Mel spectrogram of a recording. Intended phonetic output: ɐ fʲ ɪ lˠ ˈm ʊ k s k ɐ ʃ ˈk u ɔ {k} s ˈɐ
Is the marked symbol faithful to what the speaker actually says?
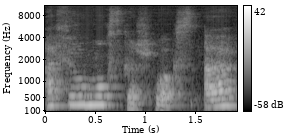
yes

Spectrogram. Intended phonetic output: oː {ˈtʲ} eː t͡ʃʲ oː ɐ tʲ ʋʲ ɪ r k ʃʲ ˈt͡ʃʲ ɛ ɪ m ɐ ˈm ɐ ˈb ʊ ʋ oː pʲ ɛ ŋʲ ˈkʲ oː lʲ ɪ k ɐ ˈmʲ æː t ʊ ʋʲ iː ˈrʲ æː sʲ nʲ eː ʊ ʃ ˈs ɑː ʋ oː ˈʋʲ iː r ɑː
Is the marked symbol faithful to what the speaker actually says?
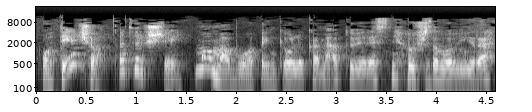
yes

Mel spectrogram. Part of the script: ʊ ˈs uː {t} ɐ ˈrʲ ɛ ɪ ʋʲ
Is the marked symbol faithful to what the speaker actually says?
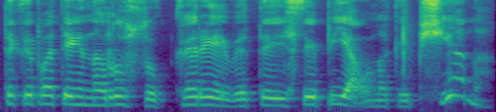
no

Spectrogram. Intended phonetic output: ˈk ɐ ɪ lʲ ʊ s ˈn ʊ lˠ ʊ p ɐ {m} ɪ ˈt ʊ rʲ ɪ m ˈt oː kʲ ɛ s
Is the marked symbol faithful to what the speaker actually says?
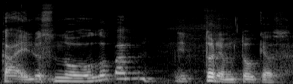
yes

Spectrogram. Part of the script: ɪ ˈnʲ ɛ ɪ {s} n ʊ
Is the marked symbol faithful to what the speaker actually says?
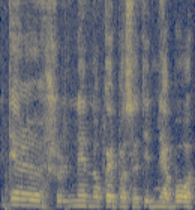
no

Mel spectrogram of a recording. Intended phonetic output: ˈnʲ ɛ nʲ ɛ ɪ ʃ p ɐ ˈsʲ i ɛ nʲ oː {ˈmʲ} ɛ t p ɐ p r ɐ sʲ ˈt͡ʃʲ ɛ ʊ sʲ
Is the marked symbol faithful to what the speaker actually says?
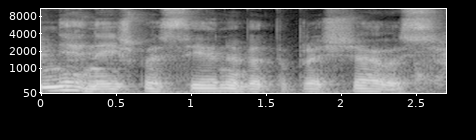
no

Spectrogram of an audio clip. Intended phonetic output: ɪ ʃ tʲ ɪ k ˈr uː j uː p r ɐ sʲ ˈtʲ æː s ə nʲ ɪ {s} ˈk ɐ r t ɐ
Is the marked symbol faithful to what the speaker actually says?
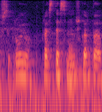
no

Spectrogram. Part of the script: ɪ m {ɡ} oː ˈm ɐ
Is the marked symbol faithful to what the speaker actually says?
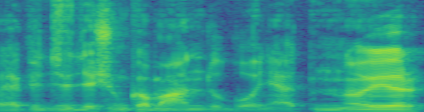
no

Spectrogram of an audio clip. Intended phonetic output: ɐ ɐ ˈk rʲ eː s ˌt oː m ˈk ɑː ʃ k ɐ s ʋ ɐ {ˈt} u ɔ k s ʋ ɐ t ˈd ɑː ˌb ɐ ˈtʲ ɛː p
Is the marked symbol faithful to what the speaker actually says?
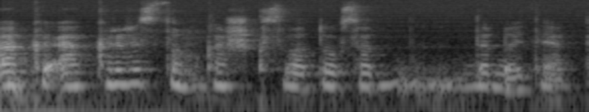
yes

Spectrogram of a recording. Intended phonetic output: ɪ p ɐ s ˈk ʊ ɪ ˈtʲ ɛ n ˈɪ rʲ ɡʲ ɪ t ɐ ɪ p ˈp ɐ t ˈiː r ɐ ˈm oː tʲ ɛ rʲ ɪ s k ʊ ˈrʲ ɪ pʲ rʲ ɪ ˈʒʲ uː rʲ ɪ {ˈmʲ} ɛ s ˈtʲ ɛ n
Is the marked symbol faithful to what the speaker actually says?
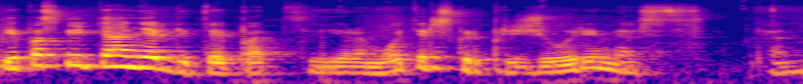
yes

